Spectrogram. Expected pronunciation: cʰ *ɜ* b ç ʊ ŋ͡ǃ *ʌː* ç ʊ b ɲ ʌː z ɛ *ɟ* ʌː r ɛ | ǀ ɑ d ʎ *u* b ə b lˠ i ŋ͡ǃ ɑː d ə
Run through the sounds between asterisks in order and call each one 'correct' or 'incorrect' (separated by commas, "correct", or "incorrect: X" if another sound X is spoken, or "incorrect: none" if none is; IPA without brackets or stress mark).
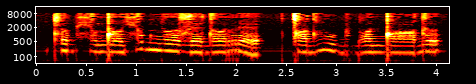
correct, correct, incorrect: d, correct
